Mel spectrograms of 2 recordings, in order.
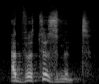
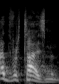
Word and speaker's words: advertisement: on the third understand advertisement or advertisement by the way we have advertisement or advertisement both it is on the second advertisement okay advertise advertise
